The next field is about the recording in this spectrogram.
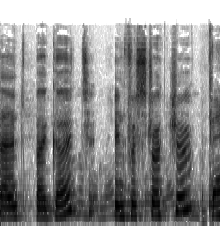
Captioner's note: speaking French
